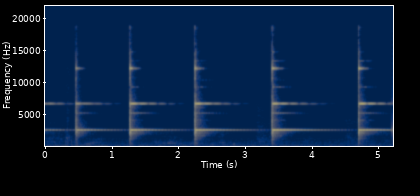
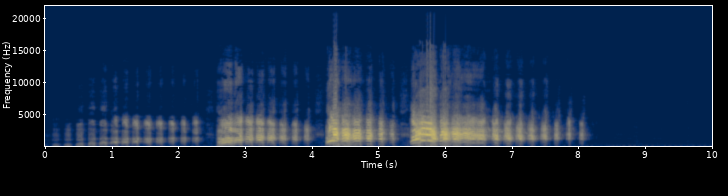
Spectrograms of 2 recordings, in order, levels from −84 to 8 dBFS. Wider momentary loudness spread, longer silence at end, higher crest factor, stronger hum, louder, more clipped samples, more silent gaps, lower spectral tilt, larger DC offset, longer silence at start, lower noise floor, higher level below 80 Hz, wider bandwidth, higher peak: second, 21 LU vs 26 LU; second, 0 s vs 1.95 s; about the same, 24 dB vs 20 dB; neither; second, -25 LUFS vs -14 LUFS; neither; neither; second, 5 dB/octave vs 1 dB/octave; neither; second, 0 s vs 0.9 s; second, -62 dBFS vs -70 dBFS; second, -70 dBFS vs -60 dBFS; first, 19 kHz vs 16 kHz; second, -8 dBFS vs 0 dBFS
